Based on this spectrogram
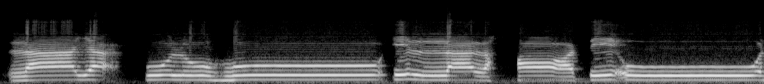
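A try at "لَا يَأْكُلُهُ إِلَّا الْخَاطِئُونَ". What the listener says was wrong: Ya, kha lebih diperjelas lagi, diperjelas pengucapan kha, khi, khu. Illal khati'un.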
